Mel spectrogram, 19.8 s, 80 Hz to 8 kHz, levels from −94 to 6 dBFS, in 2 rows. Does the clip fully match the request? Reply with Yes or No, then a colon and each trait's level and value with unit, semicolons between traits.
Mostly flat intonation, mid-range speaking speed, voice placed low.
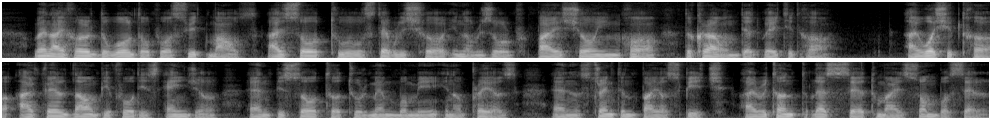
Yes: narrow, 2.0 semitones; average, 170 wpm; very low, 85 Hz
